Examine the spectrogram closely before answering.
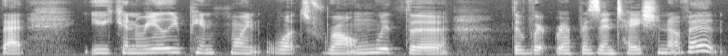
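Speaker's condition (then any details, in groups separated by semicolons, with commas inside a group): No condition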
